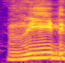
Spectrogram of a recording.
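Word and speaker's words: read: क्या कल आपने न्यूज़पेपर पढ़ा था, डिड यू रीड newspaper yesterday, रीड newspaper yesterday. पढ़ा था, आई रेड न्यूज़पेपर। देखिए फ्रेंड्स रीड की सेकंड फॉर्म होती है रेड, स्पेलिंग तीनों सेम होती है, रीड, रीड, रीड, लेकिन प्रोनाउंसिएशन चेंज होता है, रीड, रेड, रेड।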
